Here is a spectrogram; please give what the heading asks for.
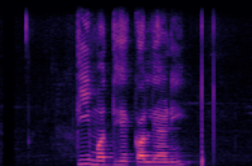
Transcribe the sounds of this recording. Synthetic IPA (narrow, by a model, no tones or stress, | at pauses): t̪imʌd̪ʱjekʌljaɽ̃i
